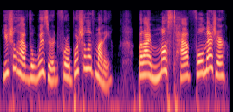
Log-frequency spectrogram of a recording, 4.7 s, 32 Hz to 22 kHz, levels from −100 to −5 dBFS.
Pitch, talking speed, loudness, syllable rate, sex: 280 Hz, 205 wpm, -18 LUFS, 5.2 syllables/s, female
